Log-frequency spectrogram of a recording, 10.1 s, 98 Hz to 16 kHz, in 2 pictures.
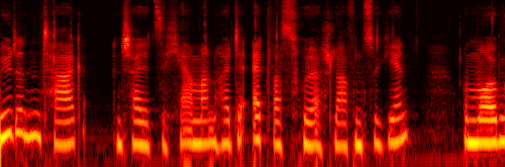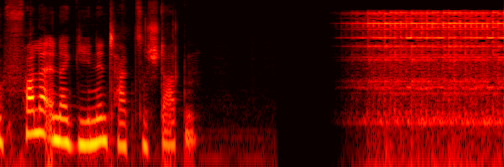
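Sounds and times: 
speech: 0.0 - 7.1
alarm clock bell ringing: 8.4 - 10.0.

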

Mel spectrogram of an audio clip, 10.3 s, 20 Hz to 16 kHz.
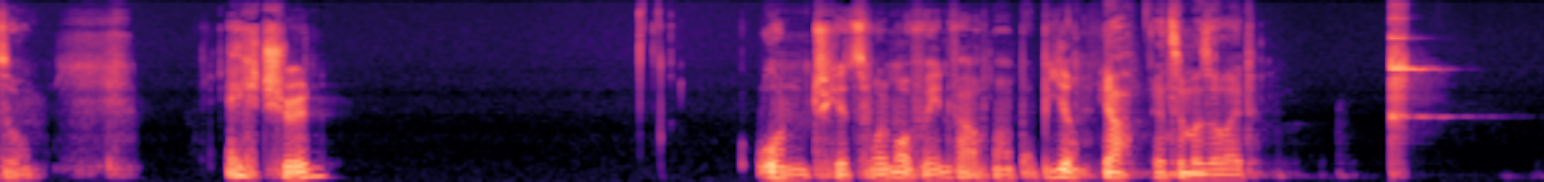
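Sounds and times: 
speech: 1.6 - 2.3, 5.0 - 8.5
wine nosing glasses clinking in a toast during a wine hike: 9.3 - 10.0.

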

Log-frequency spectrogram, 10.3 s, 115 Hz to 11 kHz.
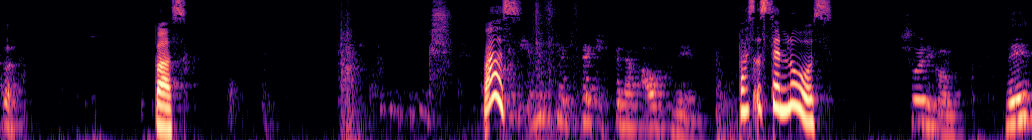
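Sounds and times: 
speech: 1.6 - 1.9, 4.8 - 5.2, 5.8 - 8.4, 9.0 - 10.3
pigeons cooing: 3.7 - 4.8.

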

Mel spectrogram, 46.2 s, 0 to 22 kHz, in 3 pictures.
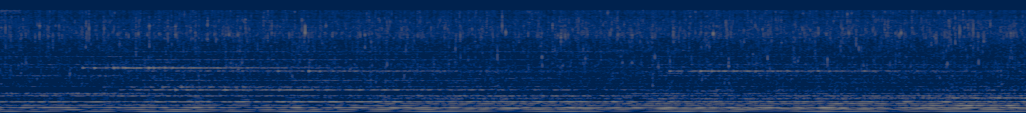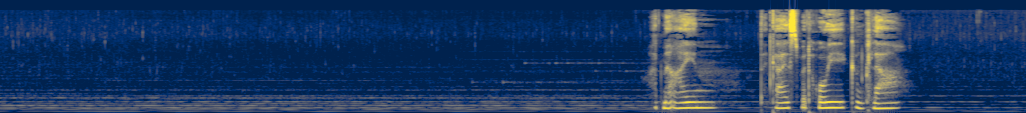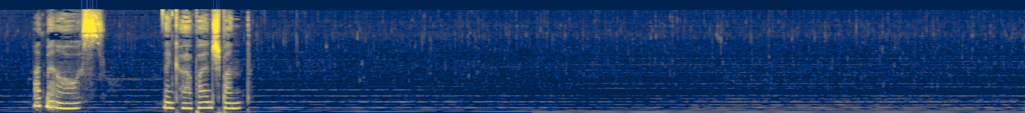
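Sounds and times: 
brook babbling with gentle drips: 25.2 - 46.1
speech: 25.3 - 26.2, 27.0 - 29.0, 31.5 - 32.4, 33.2 - 34.6.

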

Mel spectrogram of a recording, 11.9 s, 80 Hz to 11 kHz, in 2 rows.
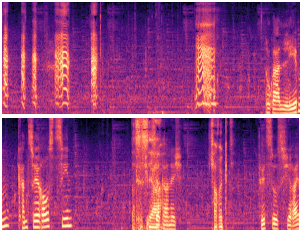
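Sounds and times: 
duck quacking: 0.0 - 2.0, 3.8 - 4.4
speech: 5.3 - 7.6, 8.6 - 11.8.

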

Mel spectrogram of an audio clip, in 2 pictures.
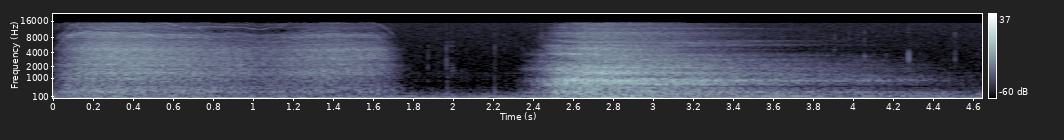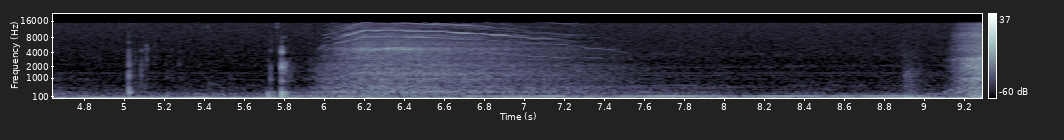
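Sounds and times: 
deep breaths in and out during a guided relaxation exercise: 0.0 - 4.6, 5.9 - 8.2, 9.0 - 9.2.

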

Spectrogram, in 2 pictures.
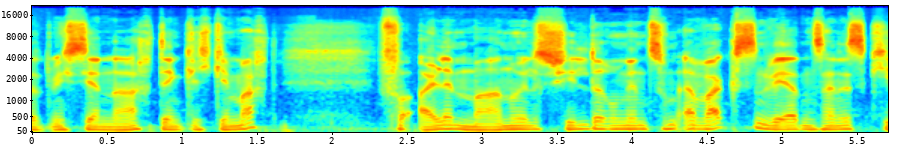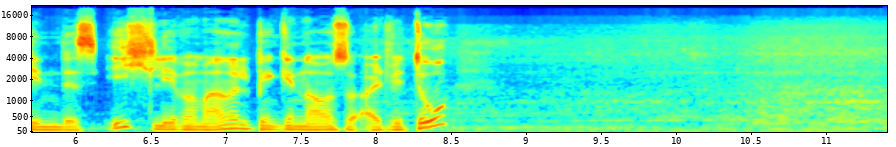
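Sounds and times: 
speech: 0.0 - 8.8
mopeds driving past: 8.2 - 11.3.

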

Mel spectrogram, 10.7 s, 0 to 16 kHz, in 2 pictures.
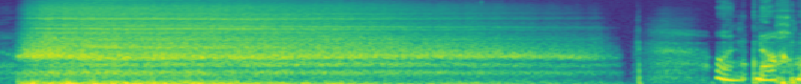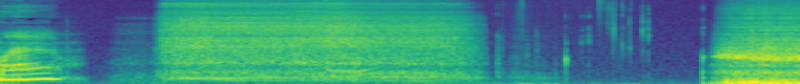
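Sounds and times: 
deep breath in through nose and out through mouth: 0.0 - 4.8, 6.1 - 9.0, 10.0 - 10.6
speech: 4.8 - 5.9.

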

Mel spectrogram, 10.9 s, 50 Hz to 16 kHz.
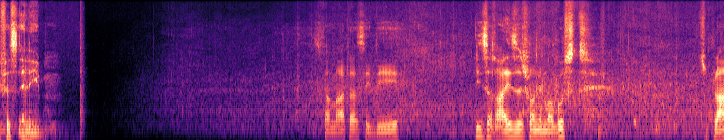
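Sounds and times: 
speech: 0.0 - 0.8, 4.8 - 6.2, 7.1 - 9.1, 10.5 - 10.8
ocean waves: 2.0 - 10.8.

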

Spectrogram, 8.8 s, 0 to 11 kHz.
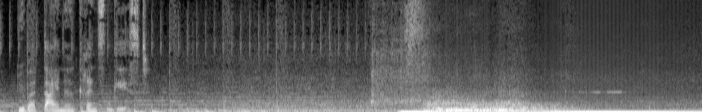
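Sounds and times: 
speech: 0.2 - 2.0
Ferrari 488 sports car engine revving: 1.9 - 8.7.

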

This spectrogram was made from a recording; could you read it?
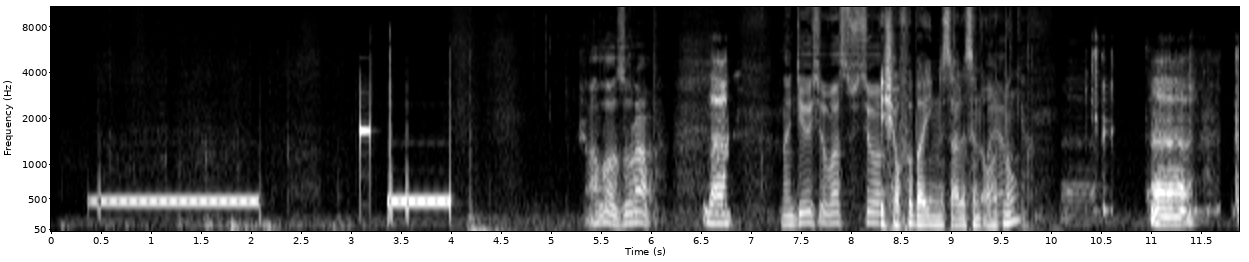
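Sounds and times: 
telephone dialing tone of a phone call: 0.4 - 2.1, 3.4 - 4.0
speech: 5.4 - 10.0, 11.0 - 11.8.

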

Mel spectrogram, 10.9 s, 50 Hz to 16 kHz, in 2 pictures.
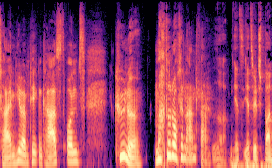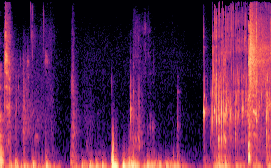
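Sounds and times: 
speech: 0.0 - 5.8
handling thumps: 4.6 - 9.2
tea pouring into a cup: 9.5 - 10.8.

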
